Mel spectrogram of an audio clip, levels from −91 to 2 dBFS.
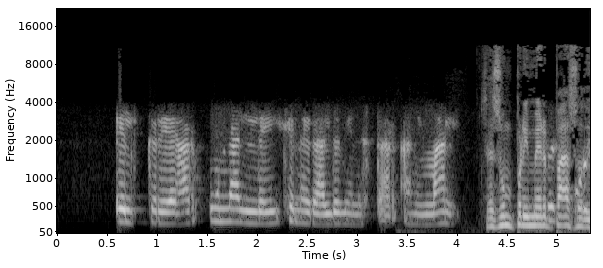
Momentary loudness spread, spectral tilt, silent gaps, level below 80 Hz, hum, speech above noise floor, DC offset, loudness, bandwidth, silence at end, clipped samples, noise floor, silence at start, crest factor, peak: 9 LU; -4.5 dB/octave; none; -64 dBFS; none; 47 dB; under 0.1%; -24 LUFS; 11.5 kHz; 0 s; under 0.1%; -70 dBFS; 0.6 s; 18 dB; -6 dBFS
